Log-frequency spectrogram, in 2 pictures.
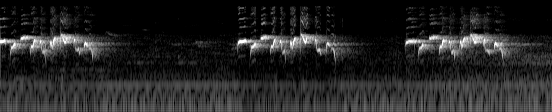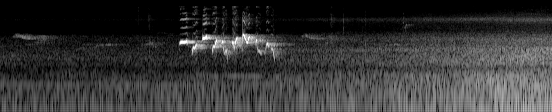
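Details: Provocative song of a sooty-headed bulbul, aimed at stirring other bulbuls: four rich, gurgling phrases of tumbling whistled notes, separated by short pauses, then a rising hiss of background noise at the end.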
